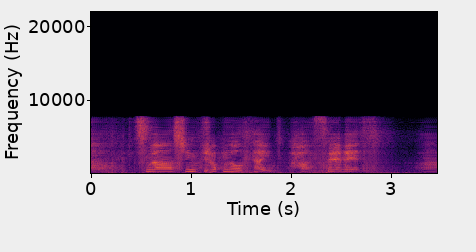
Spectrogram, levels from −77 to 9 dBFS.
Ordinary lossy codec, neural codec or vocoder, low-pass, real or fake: none; codec, 16 kHz, about 1 kbps, DyCAST, with the encoder's durations; none; fake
